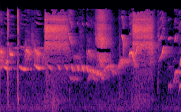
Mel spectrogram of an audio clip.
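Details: White-rumped shama singing a dense, rich run of varied whistles mixed with buzzy, rasping high notes and quick sliding phrases, almost continuous across the few seconds with barely a pause.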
